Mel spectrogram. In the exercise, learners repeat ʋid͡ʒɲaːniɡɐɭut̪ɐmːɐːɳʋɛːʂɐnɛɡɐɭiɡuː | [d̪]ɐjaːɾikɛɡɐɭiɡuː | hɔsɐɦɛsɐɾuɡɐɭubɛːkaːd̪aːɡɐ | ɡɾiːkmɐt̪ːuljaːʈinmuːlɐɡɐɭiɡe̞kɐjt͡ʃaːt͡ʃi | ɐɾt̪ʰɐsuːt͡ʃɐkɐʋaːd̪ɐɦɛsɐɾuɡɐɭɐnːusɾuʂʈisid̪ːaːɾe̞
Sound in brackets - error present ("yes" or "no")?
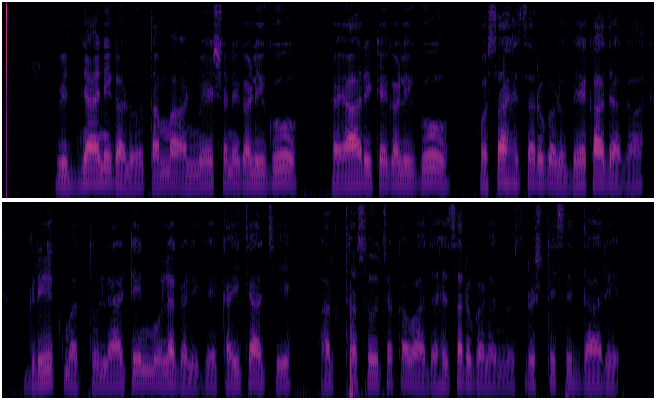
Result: yes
